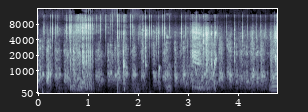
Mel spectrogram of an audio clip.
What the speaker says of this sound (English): Yep, there's a chicken farm.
